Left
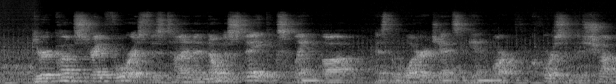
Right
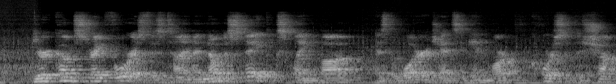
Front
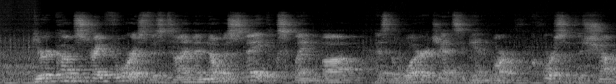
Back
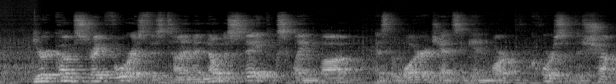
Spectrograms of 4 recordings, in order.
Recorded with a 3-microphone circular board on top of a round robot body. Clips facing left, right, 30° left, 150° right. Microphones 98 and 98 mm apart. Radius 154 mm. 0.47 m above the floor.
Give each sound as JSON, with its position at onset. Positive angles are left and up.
{"t": 0.3, "sound": "a man speaking", "azimuth_deg": -125, "distance_m": 4.0}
